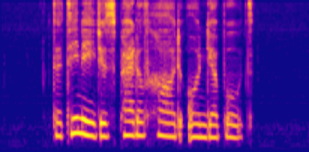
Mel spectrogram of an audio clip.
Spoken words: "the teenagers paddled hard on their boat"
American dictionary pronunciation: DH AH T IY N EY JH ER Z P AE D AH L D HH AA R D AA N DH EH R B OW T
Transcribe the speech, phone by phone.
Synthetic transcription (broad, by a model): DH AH T IY N EY JH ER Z P AE D AH L D HH AA D AA N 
